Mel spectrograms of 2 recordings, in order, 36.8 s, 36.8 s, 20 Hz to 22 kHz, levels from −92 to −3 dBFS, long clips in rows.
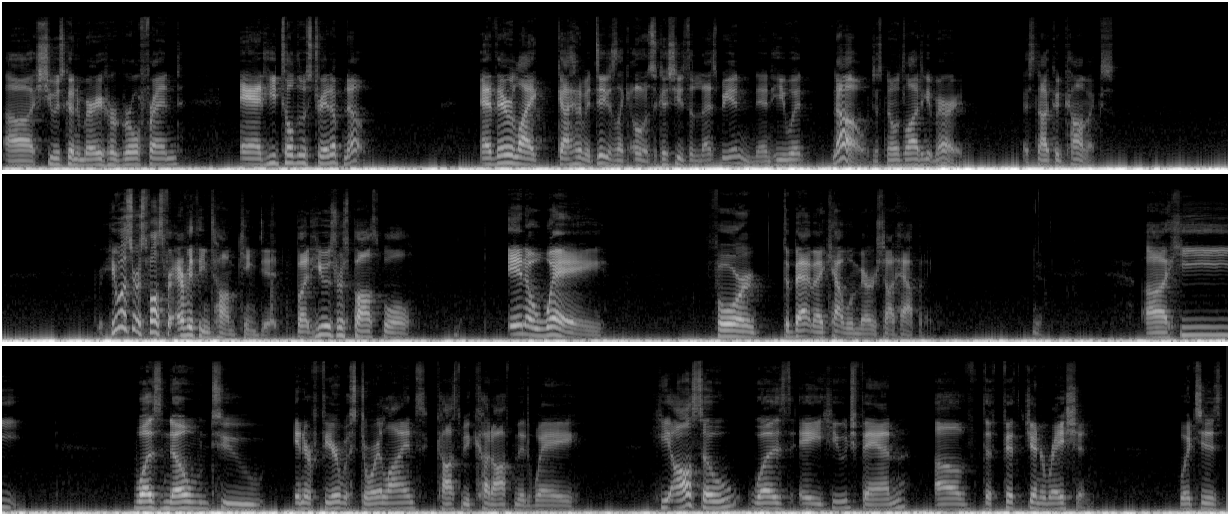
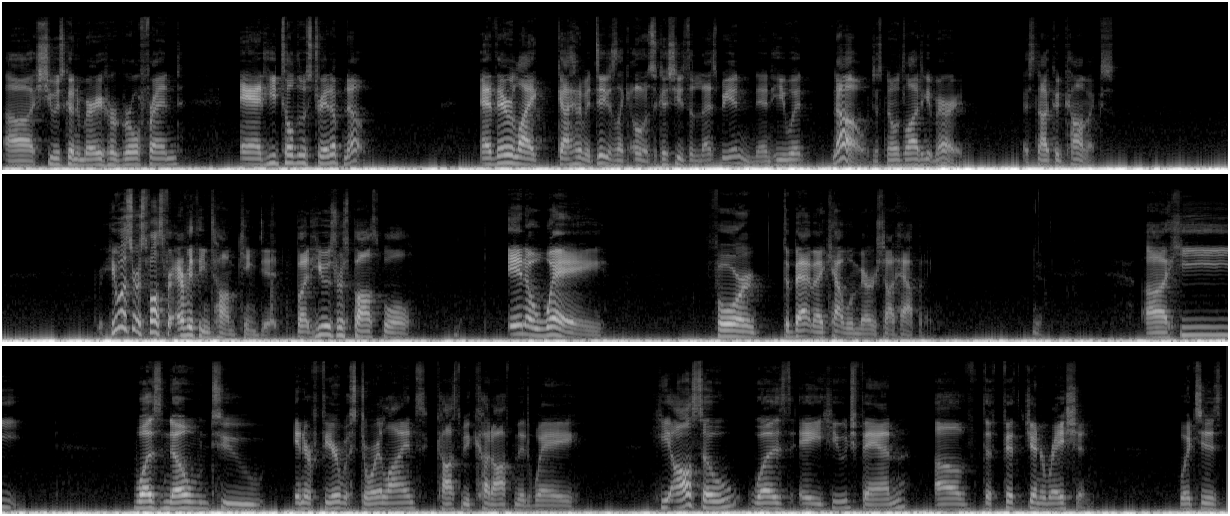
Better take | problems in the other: neither | low rumble; faint; throughout; 20 dB below the speech; the same in both

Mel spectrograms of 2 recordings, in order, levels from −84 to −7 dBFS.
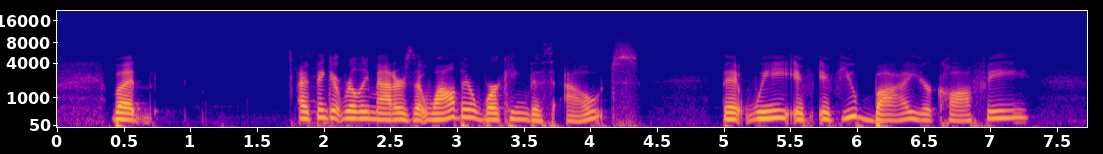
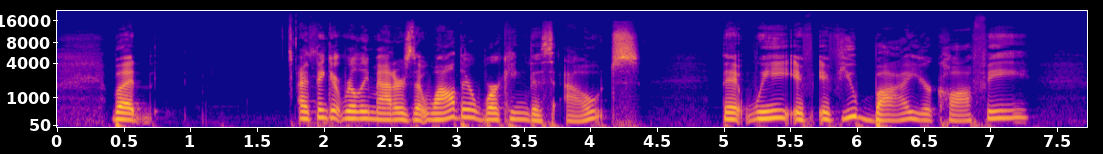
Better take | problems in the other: second | muffled; very; fading above 2 kHz

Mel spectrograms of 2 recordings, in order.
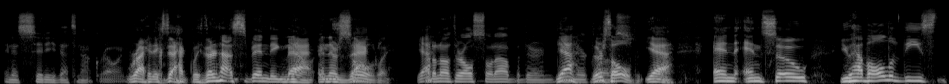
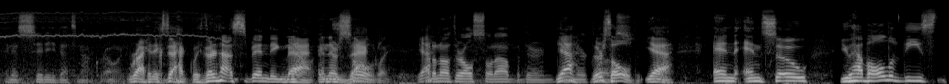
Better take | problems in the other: first | hiss; noticeable; until 2 s, from 3 to 5.5 s and from 6.5 to 8.5 s; 20 dB below the speech

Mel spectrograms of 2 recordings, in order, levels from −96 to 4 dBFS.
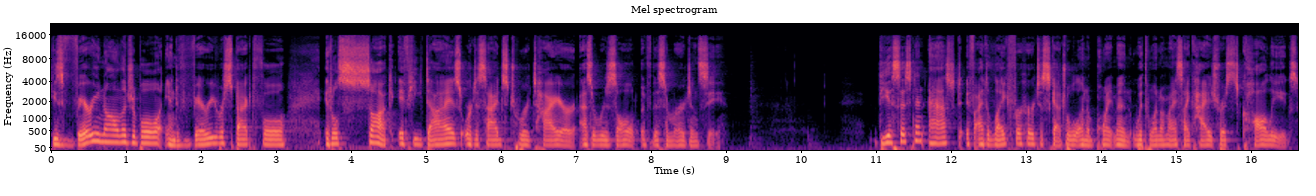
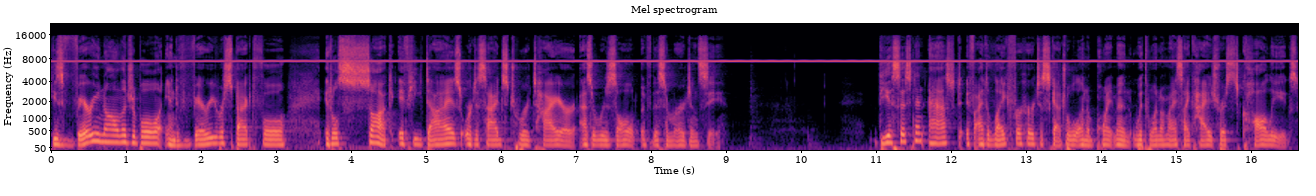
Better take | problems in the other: first | high-pitched whine; loud; throughout; 7.5 kHz, 8 dB below the speech

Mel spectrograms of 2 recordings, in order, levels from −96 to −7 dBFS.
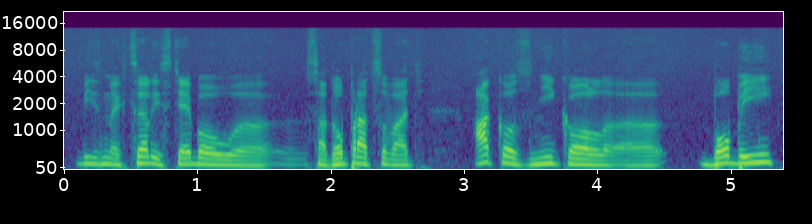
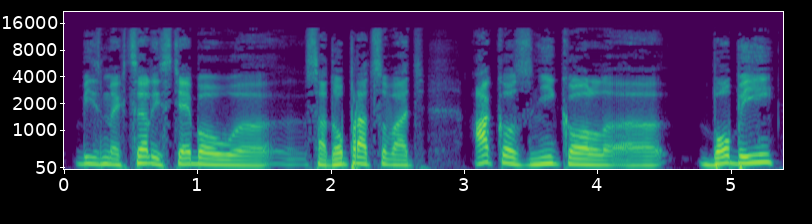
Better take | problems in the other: second | hiss; faint; throughout; 25 dB below the speech

